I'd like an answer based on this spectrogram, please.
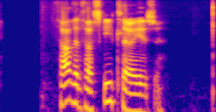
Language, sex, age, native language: Icelandic, male, 18-19, Icelandic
